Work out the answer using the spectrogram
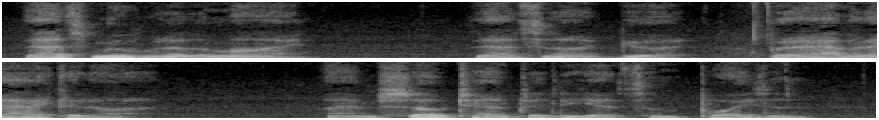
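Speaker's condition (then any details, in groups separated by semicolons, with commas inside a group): Parkinson's; progressing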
